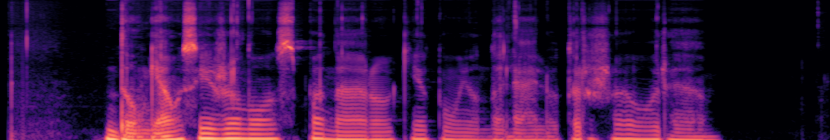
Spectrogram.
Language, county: Lithuanian, Vilnius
